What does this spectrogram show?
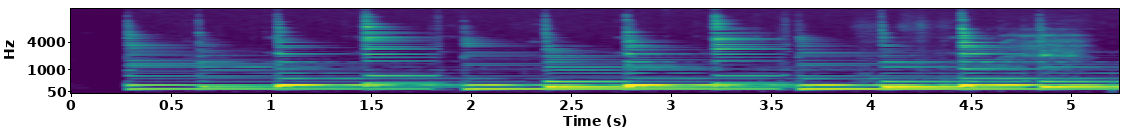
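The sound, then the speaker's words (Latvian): Instrumental song intro with sustained, layered synth or organ-like chords and bright repeated note attacks, steady and fairly loud, no voices. “un varbūt, lai pārdomātu evaņģēlīju, tad lai skan dziesma.”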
